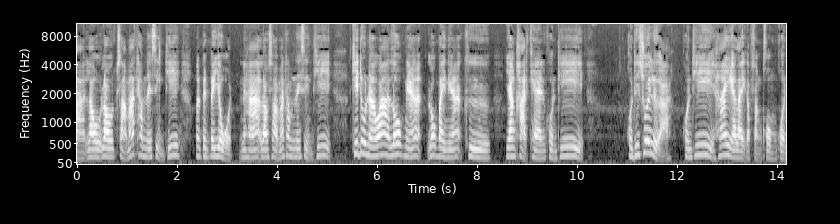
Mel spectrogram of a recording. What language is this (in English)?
Thai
